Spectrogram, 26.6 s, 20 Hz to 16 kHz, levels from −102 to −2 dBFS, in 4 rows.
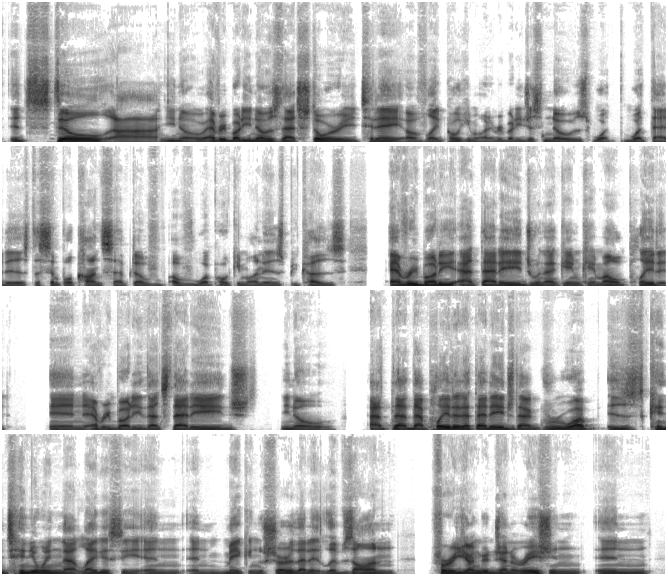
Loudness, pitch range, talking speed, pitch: -19 LUFS, 90-110 Hz, 170 wpm, 100 Hz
